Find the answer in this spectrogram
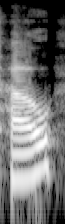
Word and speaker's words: Heaux: There's a song called These Ho, but it's spelled Heaux, like it's French.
